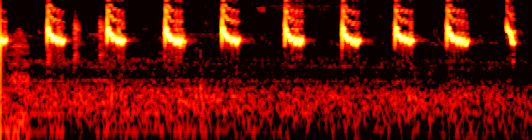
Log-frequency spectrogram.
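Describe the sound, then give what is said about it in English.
A northern mockingbird sings a string of about ten identical sharp, downward-slurring chirps at a steady, quick pace, clear, with no voices or other sounds around it. “Northern mockingbirds, the continent's most proficient copycats, can learn to mimic the sounds of just about any other bird within earshot.”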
